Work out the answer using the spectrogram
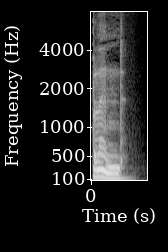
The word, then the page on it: blend: British English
